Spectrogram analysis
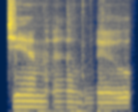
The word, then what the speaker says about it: Jimmu: Is I pronounce his name Jimmu? Like the first emperor of Japan. Jimmu.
